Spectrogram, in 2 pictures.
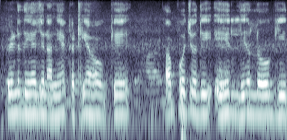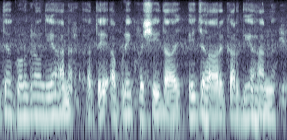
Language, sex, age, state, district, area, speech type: Punjabi, male, 30-45, Punjab, Gurdaspur, rural, spontaneous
